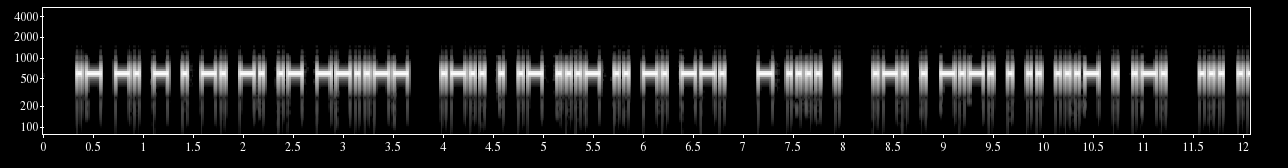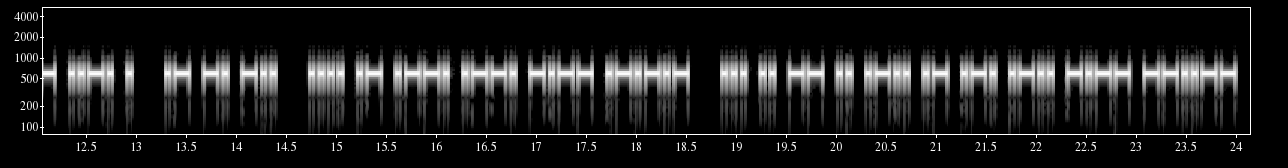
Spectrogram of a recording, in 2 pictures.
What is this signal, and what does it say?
Morse code, heard as a keyed tone, about 25 wpm, 600 Hz. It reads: ANTENNA, LEAVING THE RECEIVER SAFE AND HAPPY. SIMILARLY,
